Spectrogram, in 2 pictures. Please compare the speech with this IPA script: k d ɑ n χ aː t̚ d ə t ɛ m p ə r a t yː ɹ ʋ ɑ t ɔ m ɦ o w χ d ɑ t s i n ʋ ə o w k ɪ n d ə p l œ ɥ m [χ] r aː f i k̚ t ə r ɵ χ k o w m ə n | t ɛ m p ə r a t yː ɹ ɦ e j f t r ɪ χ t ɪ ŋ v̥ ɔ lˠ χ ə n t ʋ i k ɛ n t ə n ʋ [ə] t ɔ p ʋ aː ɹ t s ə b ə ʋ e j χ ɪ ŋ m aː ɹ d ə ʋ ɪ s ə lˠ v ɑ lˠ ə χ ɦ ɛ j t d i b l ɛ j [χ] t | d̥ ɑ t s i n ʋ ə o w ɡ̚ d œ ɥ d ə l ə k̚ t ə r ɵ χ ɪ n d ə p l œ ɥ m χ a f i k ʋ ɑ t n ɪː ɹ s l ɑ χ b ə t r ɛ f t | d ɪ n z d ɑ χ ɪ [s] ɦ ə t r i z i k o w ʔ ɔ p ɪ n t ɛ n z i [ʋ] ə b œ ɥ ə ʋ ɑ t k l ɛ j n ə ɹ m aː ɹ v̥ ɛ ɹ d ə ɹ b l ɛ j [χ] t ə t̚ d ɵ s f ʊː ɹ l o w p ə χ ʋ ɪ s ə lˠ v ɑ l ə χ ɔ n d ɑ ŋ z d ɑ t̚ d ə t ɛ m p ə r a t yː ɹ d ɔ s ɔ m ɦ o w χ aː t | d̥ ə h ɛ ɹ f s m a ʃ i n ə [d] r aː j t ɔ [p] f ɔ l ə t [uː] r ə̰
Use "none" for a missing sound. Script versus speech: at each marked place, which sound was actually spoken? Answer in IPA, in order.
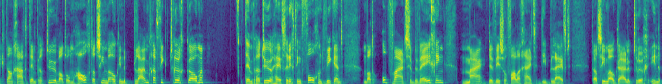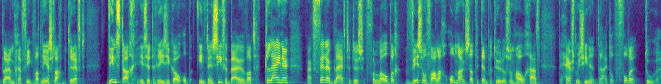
χ, ɑ, f, s, v, f, d, p, uː

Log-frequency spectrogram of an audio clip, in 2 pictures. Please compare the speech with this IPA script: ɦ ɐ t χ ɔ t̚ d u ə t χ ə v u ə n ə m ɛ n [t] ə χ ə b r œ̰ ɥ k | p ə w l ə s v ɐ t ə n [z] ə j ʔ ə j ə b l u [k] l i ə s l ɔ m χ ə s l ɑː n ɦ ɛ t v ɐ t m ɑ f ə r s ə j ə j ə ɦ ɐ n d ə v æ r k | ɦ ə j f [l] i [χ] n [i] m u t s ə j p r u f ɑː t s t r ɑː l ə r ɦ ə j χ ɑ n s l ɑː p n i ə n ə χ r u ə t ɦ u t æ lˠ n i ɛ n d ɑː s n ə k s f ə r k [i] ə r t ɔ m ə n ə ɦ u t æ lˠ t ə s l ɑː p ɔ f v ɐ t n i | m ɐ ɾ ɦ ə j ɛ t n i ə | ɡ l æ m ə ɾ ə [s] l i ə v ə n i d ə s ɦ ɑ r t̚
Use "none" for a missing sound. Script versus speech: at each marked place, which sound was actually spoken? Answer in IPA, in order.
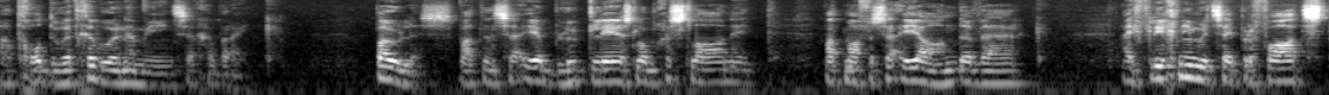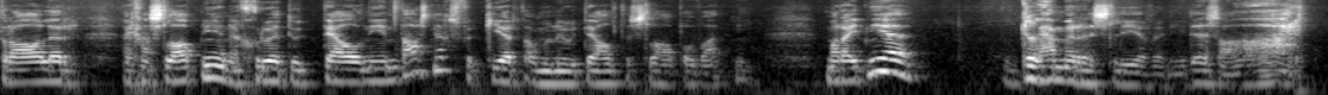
s, s, t, l, χ, i, i, s

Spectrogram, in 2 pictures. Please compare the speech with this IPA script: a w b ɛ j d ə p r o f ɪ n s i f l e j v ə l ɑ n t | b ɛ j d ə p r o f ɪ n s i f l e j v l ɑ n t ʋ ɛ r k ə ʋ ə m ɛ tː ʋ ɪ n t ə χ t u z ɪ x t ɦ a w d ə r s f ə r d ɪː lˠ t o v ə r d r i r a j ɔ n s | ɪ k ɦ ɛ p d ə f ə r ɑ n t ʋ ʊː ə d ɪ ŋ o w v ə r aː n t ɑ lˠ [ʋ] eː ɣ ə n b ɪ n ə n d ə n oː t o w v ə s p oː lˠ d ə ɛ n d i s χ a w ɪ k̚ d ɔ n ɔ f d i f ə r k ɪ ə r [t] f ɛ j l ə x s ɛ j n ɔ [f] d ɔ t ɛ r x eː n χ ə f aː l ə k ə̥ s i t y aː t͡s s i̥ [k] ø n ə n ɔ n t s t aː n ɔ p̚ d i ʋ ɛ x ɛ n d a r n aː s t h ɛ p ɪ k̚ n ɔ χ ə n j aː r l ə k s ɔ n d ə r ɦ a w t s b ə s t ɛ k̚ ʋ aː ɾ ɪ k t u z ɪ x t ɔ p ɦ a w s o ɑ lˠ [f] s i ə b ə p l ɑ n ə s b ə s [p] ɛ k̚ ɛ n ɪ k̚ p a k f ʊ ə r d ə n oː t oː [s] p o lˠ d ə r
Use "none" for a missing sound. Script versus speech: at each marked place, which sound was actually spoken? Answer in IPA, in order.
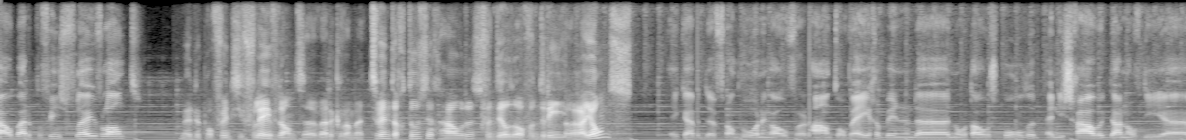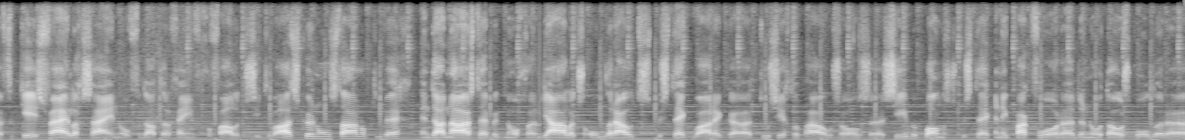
ʋ, s, f, k, s, t, s

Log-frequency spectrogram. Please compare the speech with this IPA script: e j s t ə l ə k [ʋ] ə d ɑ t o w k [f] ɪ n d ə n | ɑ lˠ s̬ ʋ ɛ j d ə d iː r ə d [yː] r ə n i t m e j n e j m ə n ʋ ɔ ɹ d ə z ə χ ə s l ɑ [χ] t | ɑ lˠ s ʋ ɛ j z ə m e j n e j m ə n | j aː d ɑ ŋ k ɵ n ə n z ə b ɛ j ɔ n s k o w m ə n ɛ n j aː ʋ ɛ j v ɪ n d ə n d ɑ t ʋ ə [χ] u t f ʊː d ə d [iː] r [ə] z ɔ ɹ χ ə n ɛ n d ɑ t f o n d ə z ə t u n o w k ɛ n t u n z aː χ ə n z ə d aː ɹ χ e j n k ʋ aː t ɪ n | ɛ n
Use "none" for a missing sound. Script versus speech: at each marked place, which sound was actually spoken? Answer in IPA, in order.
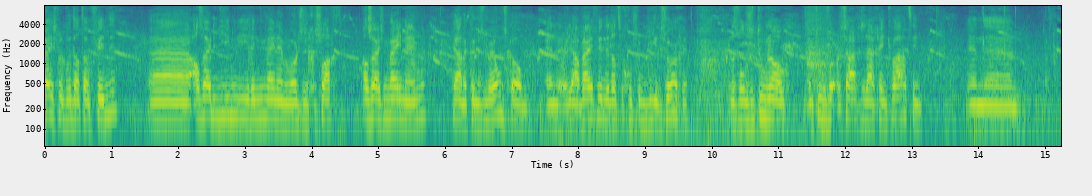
ʋ, f, iː, χ, χ, iː, ə

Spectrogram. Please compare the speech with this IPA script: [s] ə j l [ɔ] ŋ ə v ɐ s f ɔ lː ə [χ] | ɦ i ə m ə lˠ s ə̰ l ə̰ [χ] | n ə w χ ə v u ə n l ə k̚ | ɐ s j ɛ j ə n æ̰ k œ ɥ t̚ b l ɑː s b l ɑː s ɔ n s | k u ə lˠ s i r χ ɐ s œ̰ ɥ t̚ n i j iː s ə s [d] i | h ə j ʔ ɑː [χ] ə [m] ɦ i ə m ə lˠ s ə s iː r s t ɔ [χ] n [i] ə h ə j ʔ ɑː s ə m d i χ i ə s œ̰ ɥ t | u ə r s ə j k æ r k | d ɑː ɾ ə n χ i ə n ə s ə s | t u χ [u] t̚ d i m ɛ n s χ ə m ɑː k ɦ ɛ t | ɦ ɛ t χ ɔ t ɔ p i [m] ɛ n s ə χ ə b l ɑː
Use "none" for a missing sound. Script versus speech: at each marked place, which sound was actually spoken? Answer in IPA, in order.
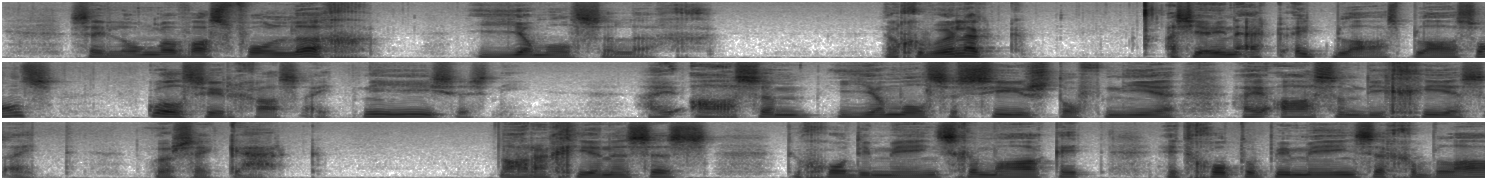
s, ɔ, χ, χ, n, s, m, f, i, ɔ, m

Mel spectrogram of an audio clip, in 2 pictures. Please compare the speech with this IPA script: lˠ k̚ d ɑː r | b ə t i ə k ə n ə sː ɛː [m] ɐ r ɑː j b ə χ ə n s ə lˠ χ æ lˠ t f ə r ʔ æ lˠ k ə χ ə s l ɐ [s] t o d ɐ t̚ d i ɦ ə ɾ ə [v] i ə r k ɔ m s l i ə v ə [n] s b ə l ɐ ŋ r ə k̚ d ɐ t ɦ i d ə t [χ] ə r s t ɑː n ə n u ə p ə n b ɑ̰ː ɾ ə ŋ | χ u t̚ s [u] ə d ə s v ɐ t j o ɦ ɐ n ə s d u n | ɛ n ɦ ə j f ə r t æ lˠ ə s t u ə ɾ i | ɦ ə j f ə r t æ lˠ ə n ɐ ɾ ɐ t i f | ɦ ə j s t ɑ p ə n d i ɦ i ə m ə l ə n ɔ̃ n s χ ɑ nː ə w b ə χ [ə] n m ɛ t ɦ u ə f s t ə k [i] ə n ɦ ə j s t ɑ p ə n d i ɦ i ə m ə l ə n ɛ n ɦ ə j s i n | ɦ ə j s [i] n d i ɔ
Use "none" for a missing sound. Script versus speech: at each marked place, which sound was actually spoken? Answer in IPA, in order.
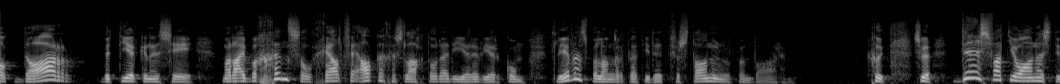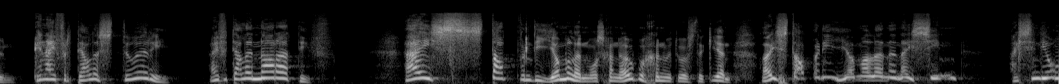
m, χ, v, n, f, u, ə, i, i

